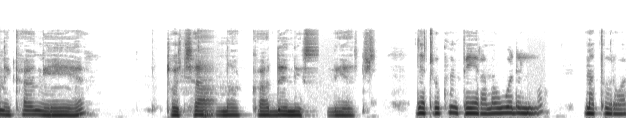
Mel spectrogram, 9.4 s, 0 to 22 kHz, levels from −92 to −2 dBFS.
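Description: Low-delay AAC compression runs from 0 s to the end: the speech sounds rough and grainy, with noise between harmonics and a thin, synthetic top band. This is likely AAC-ELD's short frames starved of bits, which fits about 32 kbps.

A section at the wrong speed runs from 0 s to 5.55 s. Playback runs at 0.681 times the original speed, so the voice drags and sits roughly seven semitones low, likely from a clock mismatch.

AAC frame loss with concealment occurs at 0.74 s (30 ms), 3.05 to 3.34 s, 4.61 to 5.02 s, and 7.91 to 8.17 s. The decoder patches the lost audio from the last good spectrum, so the short gap smears and the longer ones turn noisy and phasey before fading back.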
